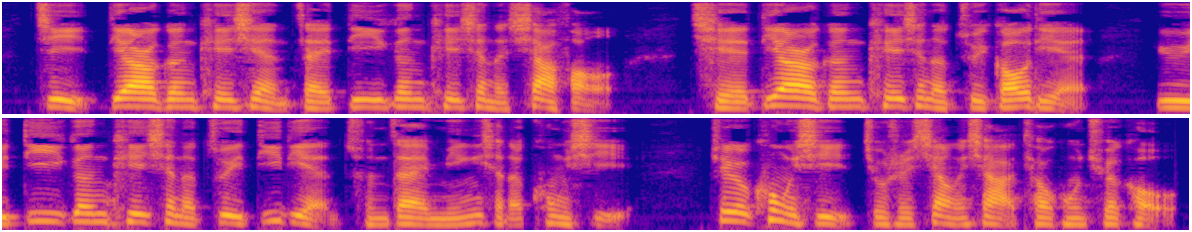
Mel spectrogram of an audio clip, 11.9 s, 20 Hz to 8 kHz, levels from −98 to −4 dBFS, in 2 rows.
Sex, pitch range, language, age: male, 130-160 Hz, Chinese, 20-39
